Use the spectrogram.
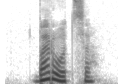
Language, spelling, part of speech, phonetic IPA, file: Russian, бороться, verb, [bɐˈrot͡sːə], Ru-бороться.ogg
- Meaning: to fight, to wrestle, to struggle, to strive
